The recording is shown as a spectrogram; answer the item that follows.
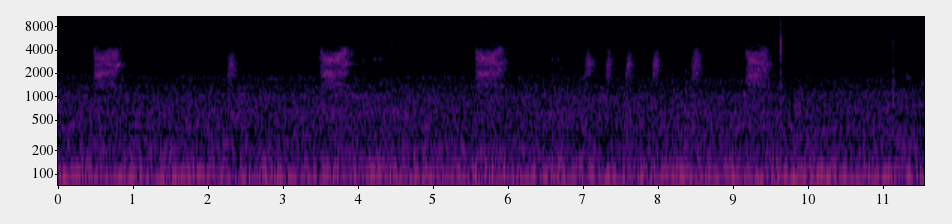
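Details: A male squirrel called Dirty Face, marked dark on the face and possibly Jerry's father, makes longer hoarse buzzy calls alternating with runs of short sharp clicks, over quiet steady background noise.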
